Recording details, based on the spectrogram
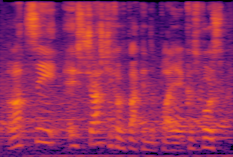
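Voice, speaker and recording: Male sim racing play-by-play caller, quick and raised in pitch, getting hoarse, noisy recording. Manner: excited play-by-play, rising with the action. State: losing his voice. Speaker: lead commentator.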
